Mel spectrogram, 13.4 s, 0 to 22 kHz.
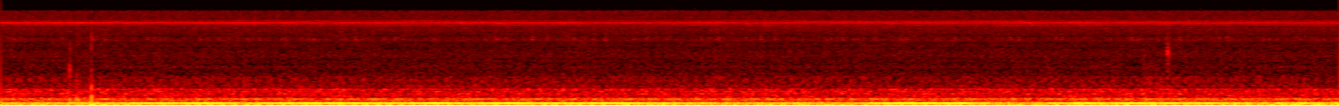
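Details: Tata Altroz naturally aspirated petrol, about 14 months old, recorded inside the cabin: steady, low, even hum with no ticks or knocks; smooth normal idle.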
